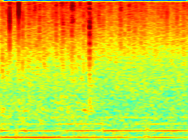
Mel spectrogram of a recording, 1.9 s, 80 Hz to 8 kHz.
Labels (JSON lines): {"label": "biophony, midshipman", "recorder": "SoundTrap 500"}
